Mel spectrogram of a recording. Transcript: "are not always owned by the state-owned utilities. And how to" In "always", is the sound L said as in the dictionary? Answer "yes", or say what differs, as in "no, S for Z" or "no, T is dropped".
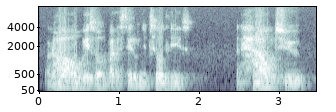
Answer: no, L is dropped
